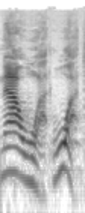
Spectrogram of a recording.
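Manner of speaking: irritated, fed-up, annoyed and exasperated tone. Retelling a joke where a man turns back: imitating an annoyed man. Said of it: "he's, like, annoyed now".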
